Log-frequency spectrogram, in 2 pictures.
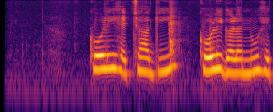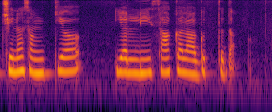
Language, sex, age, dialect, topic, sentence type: Kannada, female, 25-30, Coastal/Dakshin, agriculture, statement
